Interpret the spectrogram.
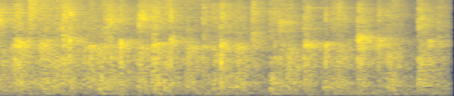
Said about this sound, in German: Und falls ihr dürft, ich weiß, was die Corona-Regelungen mittlerweile sind, jedes Mal ist neu, dürft ihr jetzt mal eurem Jugendpastor einen fetten Applaus geben, hier und auch in den Screen.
